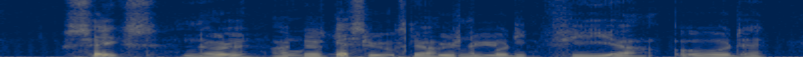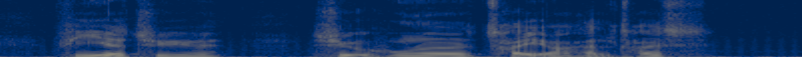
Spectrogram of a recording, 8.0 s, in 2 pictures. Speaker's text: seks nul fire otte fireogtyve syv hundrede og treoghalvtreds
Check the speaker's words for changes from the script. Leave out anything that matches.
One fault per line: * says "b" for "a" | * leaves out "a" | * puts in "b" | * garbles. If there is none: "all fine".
* garbles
